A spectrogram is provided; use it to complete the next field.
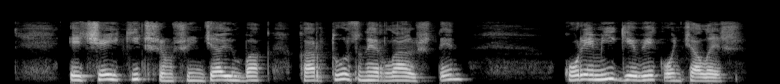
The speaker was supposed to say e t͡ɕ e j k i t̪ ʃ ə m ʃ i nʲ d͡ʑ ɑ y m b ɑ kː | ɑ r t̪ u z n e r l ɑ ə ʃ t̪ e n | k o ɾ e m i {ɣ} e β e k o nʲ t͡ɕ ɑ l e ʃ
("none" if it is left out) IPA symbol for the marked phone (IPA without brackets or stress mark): ɣ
